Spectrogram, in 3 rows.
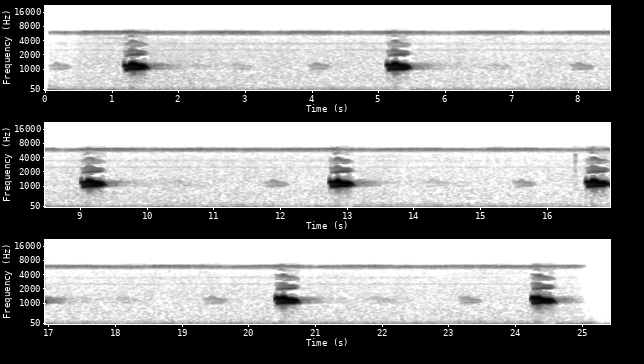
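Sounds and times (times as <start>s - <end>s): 
African Scops-Owl calling: 1.2s - 1.8s, 5.1s - 5.8s, 9.0s - 9.7s, 12.7s - 13.4s, 16.6s - 17.2s, 20.4s - 21.0s, 24.2s - 25.0s.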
